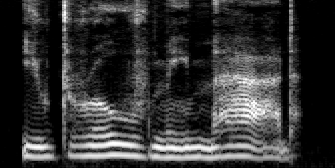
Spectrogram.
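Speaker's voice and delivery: slow, drawn-out growl through the words. Narrator voices a half-wild man speaking to her, growling. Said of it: "he growled".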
